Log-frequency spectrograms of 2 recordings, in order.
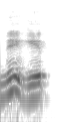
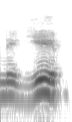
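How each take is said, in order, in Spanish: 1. El acento cae en la primera sílaba. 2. El acento cae en la última sílaba.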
